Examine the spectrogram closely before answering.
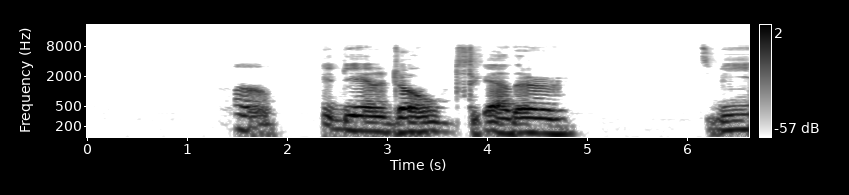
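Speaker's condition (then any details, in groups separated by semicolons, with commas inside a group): Cerebral palsy; wheelchair, needs transfer help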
